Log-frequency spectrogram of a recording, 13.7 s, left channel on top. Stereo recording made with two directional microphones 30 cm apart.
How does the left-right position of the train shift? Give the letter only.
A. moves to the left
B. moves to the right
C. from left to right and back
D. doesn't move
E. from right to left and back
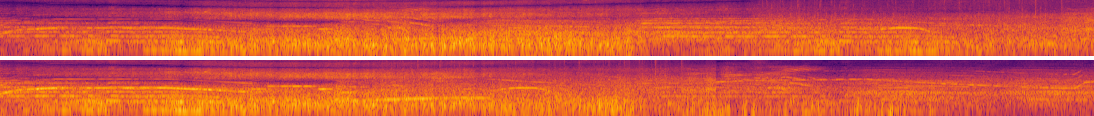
A.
